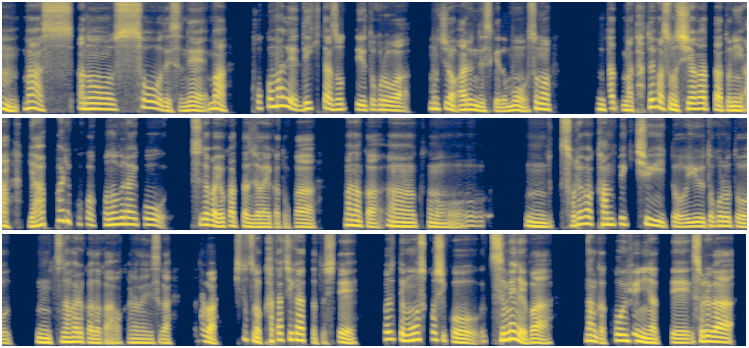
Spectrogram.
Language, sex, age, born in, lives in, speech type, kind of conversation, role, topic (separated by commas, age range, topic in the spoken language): Japanese, male, 40-44, Japan, Japan, conversation, advice, user, 完璧主義と進捗をどのように両立できますか？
